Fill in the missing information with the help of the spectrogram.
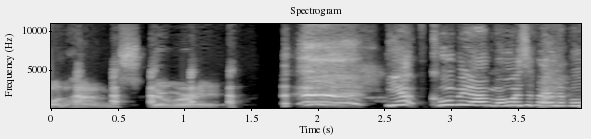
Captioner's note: laughs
